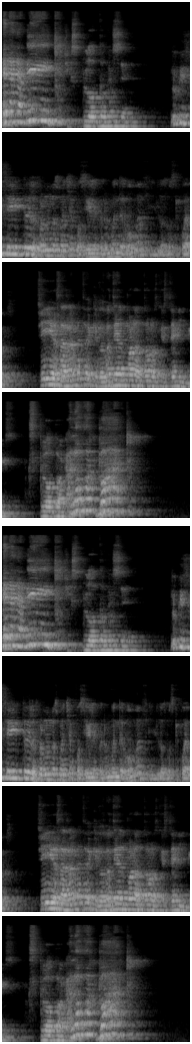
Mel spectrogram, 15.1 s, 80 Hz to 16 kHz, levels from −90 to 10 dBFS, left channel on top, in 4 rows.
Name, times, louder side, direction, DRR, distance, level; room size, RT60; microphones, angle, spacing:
voice 1, 0.0-2.5 8.2-11.4 11.8-14.0, equal, 15° left, -2 dB, 0.6 m, -28 dB
voice 2, 3.4-7.6, right 1 dB, 35° right, 0 dB, 0.4 m, -31 dB
4.4 x 2.6 x 2.9 m, 1.0 s
head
